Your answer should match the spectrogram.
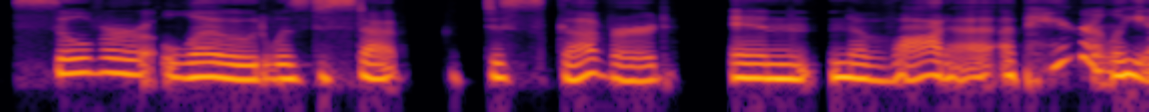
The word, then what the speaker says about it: Nevada: June 12th, Comstock silver lode was discovered in Nevada. Apparently, it's Nevada. Yes, I've heard it pronounced that way.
